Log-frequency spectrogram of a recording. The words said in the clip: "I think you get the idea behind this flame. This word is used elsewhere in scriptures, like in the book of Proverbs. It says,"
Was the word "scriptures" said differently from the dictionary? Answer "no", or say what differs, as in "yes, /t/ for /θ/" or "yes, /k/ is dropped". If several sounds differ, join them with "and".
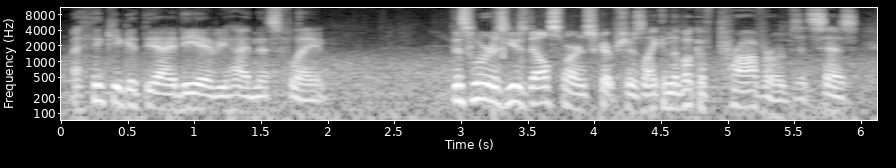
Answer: no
